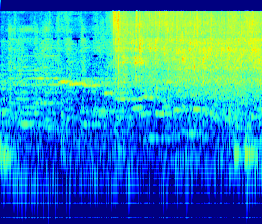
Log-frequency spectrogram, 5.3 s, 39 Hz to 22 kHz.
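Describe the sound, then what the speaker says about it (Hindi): One tablespoon of olive oil and one tablespoon of Amul butter sizzle in a home kitchen pan, a steady close frying hiss that swells partway through, with no talking. "यहाँ पे मैंने 1 टेबलस्पून ऑलिव ऑयल डाला था और यहीं पे मैं 1 टेबलस्पून अमूल का बटर भी डाल रही हूँ"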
